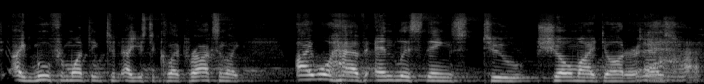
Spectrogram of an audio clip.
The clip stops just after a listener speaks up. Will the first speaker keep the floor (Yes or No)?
Yes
